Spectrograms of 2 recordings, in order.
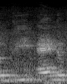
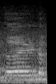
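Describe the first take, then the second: First: The word 'the' is said with a long 'ee'. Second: The word 'the' is said with a short 'uh'. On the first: The speaker calls it right. "दी एंड पढ़ना" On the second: The speaker calls it wrong. "द end मत पढ़ना"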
